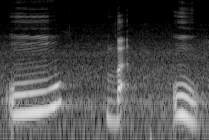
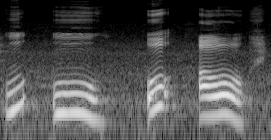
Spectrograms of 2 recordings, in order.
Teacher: आगे से राउंड हो रहे हैं, बिल्कुल आपके लिप्स जो हैं राउंड हो रहे हैं, एक सर्कल के जैसा बन रहा है। ठीक है, जिसको कहते हैं वृत्तनुमा संरचना बन रही है। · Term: वृत्ताकार स्वर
